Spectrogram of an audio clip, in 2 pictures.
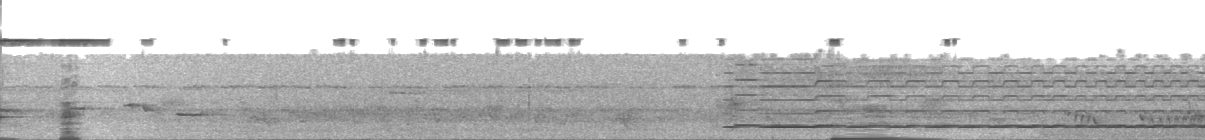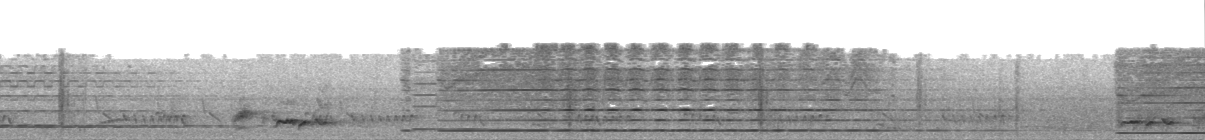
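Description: Soft background music led by a flute holding long notes, coming in about four seconds in and moving to a lower note twice, over a steady low ambient hiss, with a few brief bird chirps.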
